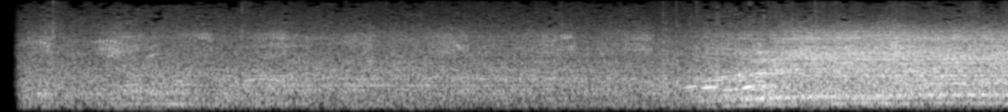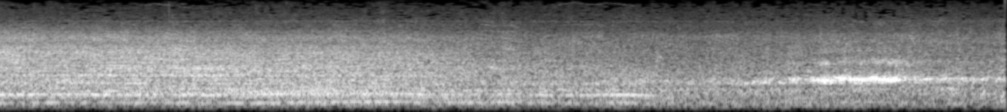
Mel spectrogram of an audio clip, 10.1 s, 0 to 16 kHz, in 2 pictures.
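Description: Chevrolet C5 Corvette's V8 pulling away hard from the autocross start about three and a half seconds in, its revs rising, then holding steady as it runs through the cones and easing off near the end.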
